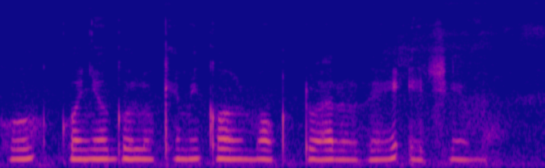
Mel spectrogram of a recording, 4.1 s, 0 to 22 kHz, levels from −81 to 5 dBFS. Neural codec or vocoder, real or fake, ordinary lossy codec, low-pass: vocoder, 44.1 kHz, 128 mel bands every 512 samples, BigVGAN v2; fake; none; none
